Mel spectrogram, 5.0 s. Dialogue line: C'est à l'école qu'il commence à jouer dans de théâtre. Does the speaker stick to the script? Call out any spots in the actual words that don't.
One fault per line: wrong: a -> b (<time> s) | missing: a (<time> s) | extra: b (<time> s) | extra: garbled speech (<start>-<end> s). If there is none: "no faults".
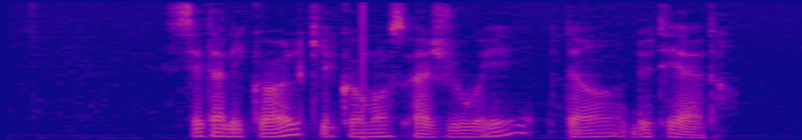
no faults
